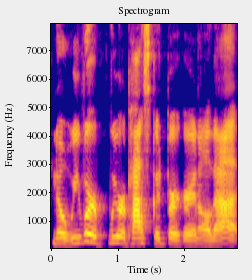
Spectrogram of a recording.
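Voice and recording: A woman with a fairly bright tone and fairly even intonation. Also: medium pitch for a woman, moderate pace.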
